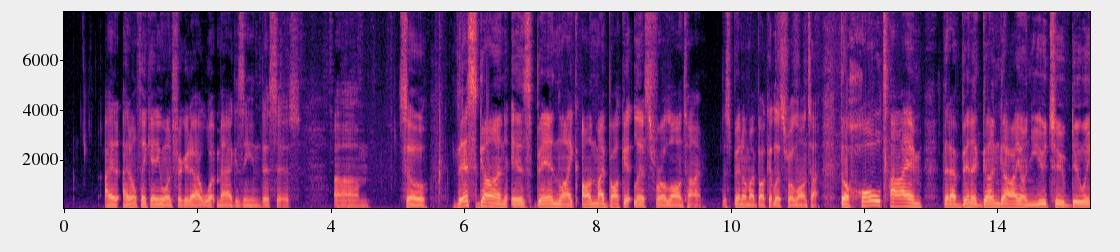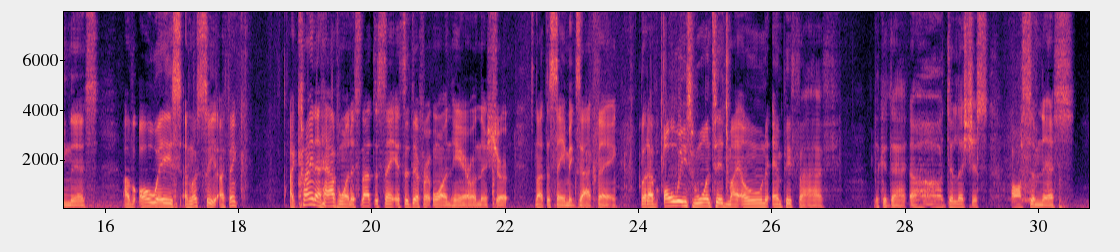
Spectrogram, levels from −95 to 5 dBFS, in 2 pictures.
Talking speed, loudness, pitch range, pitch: 180 wpm, -19 LUFS, 105-130 Hz, 115 Hz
